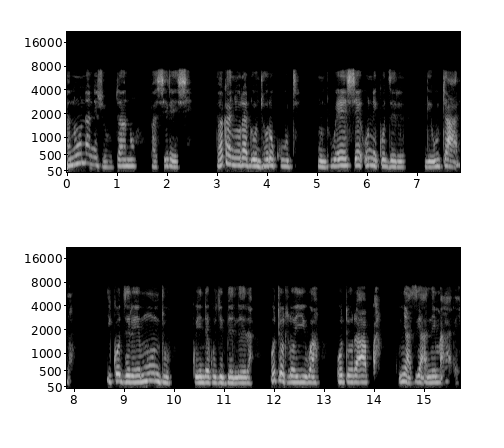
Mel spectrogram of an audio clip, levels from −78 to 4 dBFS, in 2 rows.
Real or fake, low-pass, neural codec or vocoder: fake; 7.2 kHz; vocoder, 44.1 kHz, 128 mel bands every 512 samples, BigVGAN v2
